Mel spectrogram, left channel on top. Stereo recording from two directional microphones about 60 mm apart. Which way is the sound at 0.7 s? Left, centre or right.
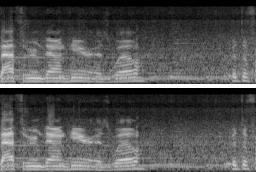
Left.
